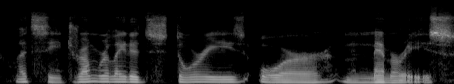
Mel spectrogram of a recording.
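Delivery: slow, unhurried, stalling, with drawn-out "or". Host rereads a question, giving himself a second to jog his memory: speaking really slowly. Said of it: "I'm saying that really slowly".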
